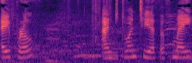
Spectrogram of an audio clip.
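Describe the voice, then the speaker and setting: Audible room echo and noticeable background noise surround a woman speaking fairly slowly at a high pitch. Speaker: English teacher. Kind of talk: interview. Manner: halting.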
